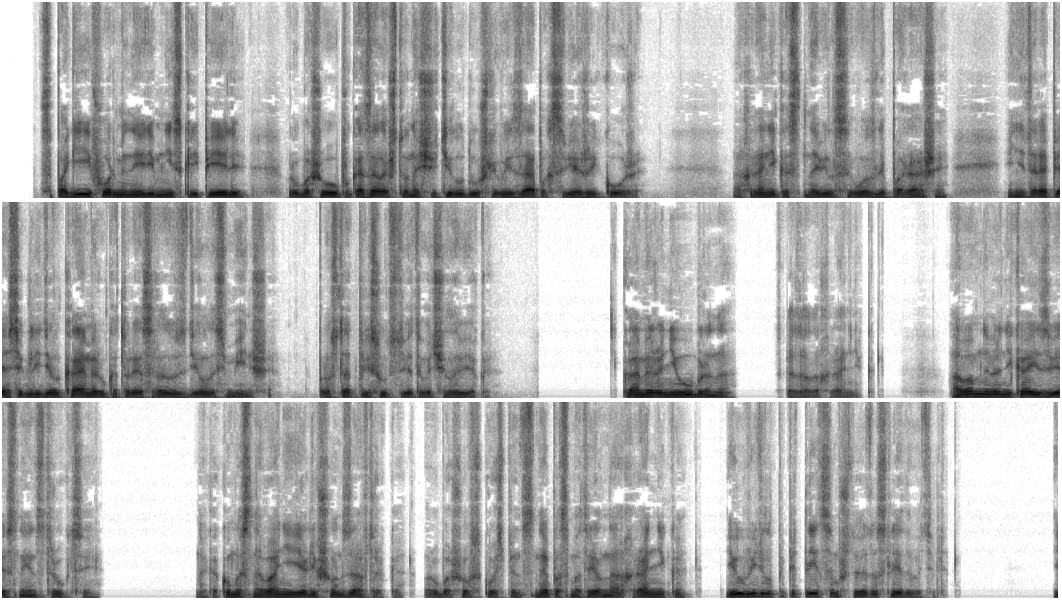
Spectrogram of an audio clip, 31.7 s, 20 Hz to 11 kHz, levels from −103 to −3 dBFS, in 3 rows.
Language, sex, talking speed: Russian, male, 120 wpm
